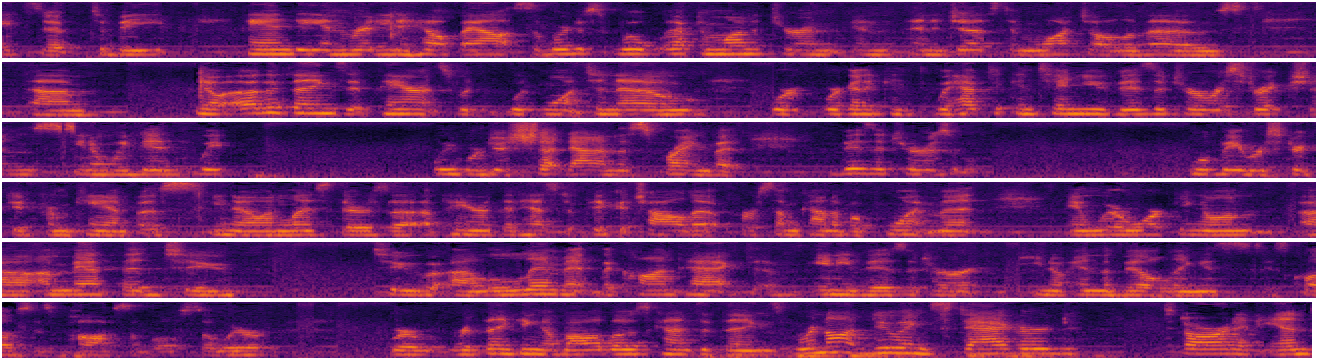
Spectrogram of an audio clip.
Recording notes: This interview was recorded via Zoom. A thunderstorm began shortly after we started this podcast, which resulted in a garbled connection in a couple of instances.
